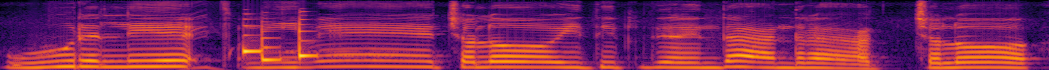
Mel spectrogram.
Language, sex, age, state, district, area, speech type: Kannada, male, 30-45, Karnataka, Shimoga, rural, spontaneous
